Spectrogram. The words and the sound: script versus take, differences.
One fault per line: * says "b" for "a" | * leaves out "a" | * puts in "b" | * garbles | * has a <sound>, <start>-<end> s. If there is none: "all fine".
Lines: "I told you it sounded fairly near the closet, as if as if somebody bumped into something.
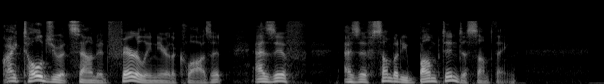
all fine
